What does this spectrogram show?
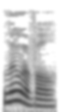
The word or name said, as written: louisville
